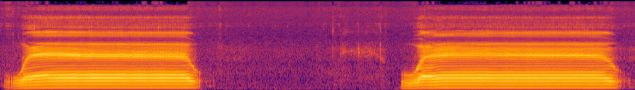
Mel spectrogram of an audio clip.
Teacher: واو کو دونوں ہونٹوں کی گولائی سے ادا کیا جاتا ہے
